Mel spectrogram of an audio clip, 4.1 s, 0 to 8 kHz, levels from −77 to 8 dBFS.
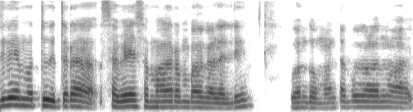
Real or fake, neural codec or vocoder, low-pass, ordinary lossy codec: fake; codec, 16 kHz, 4 kbps, FreqCodec, smaller model; none; none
